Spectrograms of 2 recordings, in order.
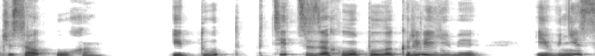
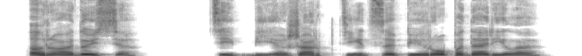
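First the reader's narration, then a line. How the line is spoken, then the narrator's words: Breathed out. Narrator (Russian): Выдохнула Аука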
